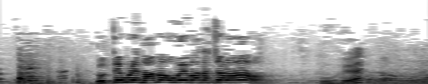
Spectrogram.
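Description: A young man exclaims in a high, drawn-out voice.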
